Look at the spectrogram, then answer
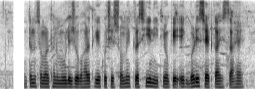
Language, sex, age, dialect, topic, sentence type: Hindi, male, 25-30, Kanauji Braj Bhasha, agriculture, statement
